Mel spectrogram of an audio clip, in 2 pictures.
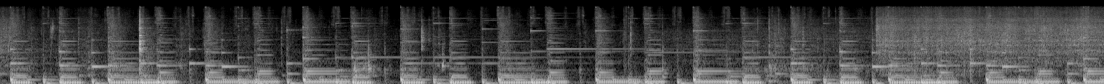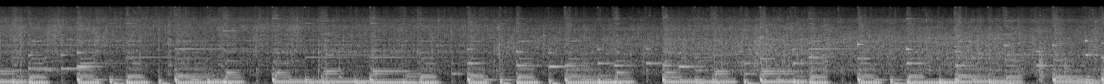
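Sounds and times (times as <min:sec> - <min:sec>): background music with steady beat: 0:00.0 - 0:22.0
meat sizzling in frying pan: 0:07.6 - 0:22.0.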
